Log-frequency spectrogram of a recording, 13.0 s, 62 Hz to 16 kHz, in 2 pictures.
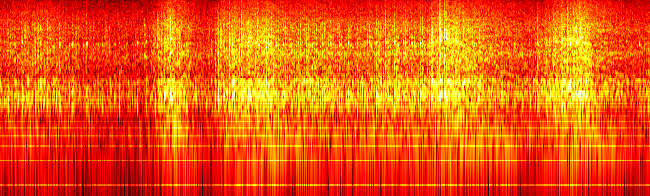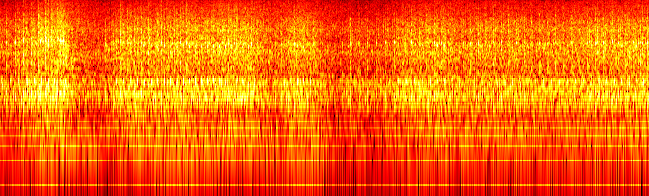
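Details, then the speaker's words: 1978 Chevy Bruin with an 8V71 Detroit two-stroke diesel, first start after fixing its no-start issues, no coolant in it, some fluid spewing from a disconnected power steering pump line: a deep, busy snarl that revs and settles cleanly with no misses or knocks; normal running. "okay that's much better seeing that little bit of stuff spewing out of where the car steering pump line came off but that's how cool old Detroit stok supposed to sound"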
